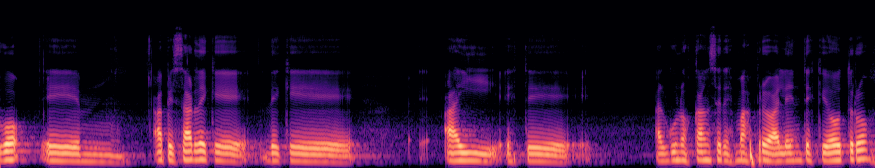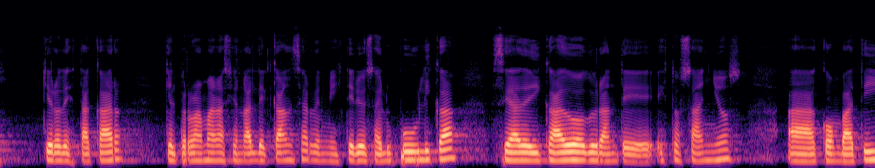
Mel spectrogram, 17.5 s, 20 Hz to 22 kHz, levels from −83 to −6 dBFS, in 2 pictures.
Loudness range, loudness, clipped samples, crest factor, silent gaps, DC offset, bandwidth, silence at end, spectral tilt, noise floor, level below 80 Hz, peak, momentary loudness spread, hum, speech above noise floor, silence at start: 5 LU; -20 LUFS; under 0.1%; 16 dB; none; under 0.1%; 10.5 kHz; 0 s; -9 dB/octave; -56 dBFS; -72 dBFS; -4 dBFS; 11 LU; none; 36 dB; 0 s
